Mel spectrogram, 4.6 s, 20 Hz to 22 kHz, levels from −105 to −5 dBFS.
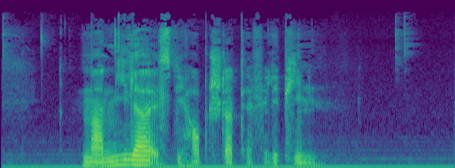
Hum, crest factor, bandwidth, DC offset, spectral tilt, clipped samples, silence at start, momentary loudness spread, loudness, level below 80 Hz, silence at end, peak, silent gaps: none; 24 dB; 16 kHz; under 0.1%; -4.5 dB/octave; under 0.1%; 0.05 s; 25 LU; -28 LUFS; -44 dBFS; 0 s; -8 dBFS; none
